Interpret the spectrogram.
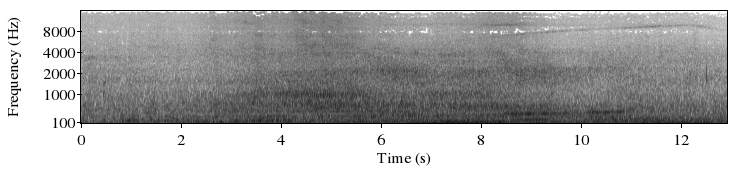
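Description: A Northern Class 195 diesel multiple unit passing close by: its engine rumbles under the noise of its wheels on the rails. The noise grows to a peak about halfway through, and a faint rising whine comes in about two-thirds of the way in.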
